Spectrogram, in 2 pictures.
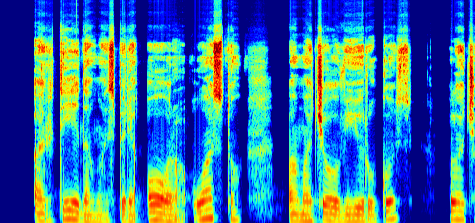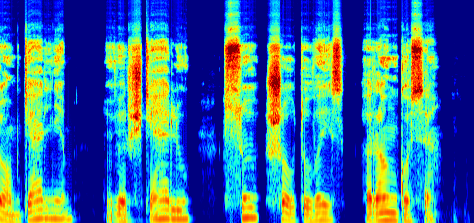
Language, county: Lithuanian, Kaunas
